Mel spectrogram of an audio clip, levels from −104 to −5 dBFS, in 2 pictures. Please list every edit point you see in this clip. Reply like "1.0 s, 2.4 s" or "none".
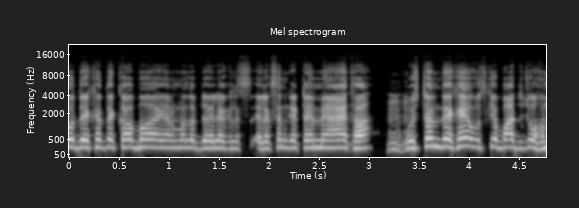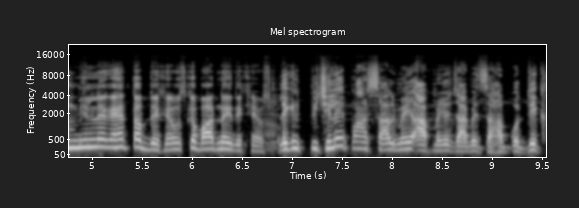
6.7 s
